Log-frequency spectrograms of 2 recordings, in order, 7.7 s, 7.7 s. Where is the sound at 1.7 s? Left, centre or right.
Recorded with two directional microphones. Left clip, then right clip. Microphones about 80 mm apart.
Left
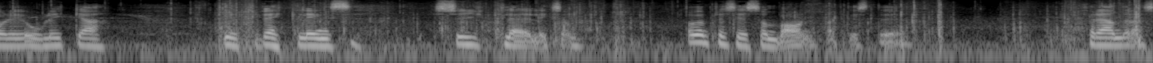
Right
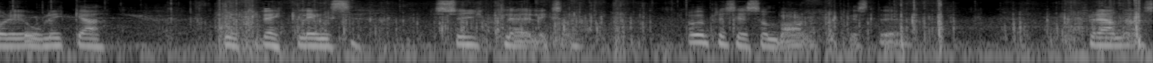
Left.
